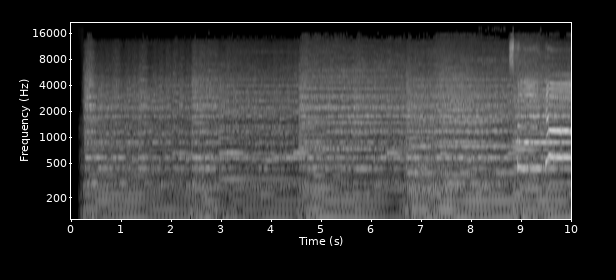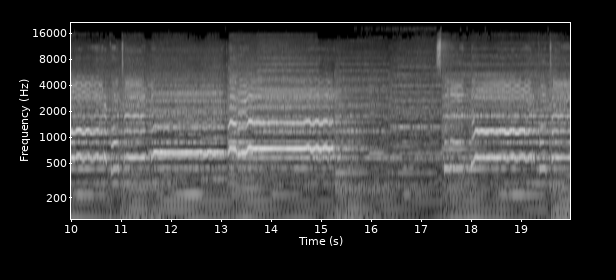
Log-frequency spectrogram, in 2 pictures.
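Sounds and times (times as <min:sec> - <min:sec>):
soprano singing: 0:06.6 - 0:19.9.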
